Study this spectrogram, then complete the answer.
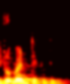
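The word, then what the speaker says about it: romantically: का उच्चारण नहीं करते हैं, जैसे म्यूजिकली, physically, रोमांटिकली। B silent.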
